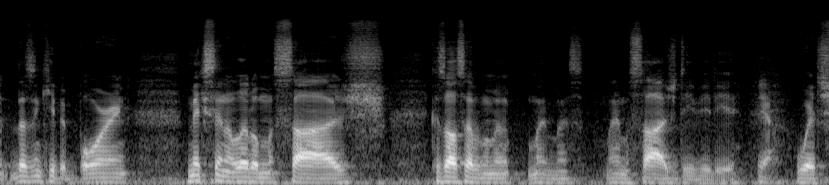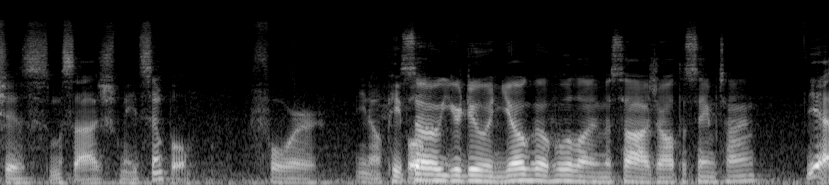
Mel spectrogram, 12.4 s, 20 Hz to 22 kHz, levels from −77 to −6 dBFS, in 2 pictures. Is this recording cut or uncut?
uncut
